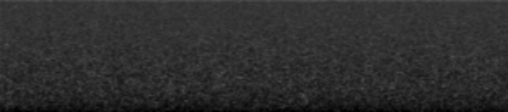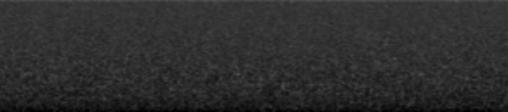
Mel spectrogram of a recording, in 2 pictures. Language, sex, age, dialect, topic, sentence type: Telugu, male, 25-30, Central/Coastal, agriculture, question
